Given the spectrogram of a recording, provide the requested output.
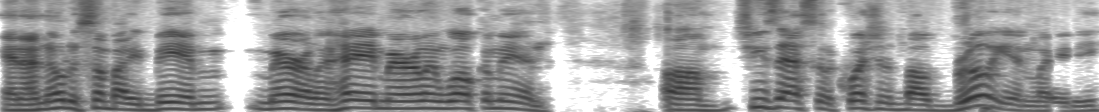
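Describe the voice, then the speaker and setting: Talking at a very fast pace, a man has a high pitch and ordinary pitch variation. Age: 60s. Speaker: travel livestream host, retired civil servant. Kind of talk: casual livestream chat. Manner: halting, many repeated words.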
